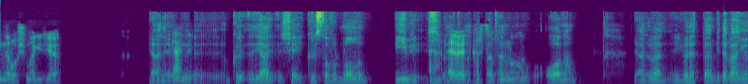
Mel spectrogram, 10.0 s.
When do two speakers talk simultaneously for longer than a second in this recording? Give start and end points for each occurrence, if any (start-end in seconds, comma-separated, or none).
5.7-7.1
